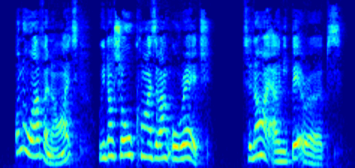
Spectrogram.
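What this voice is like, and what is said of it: East End London Cockney accent. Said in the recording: “I'm from the East End of London. And I'm speaking with four questions with an East End of London Cockney accent.”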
